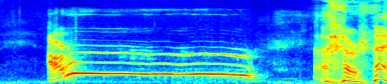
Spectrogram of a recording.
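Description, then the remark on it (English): People imitate a hound dog's howl to close out the Old Dogs REI Network show, with one long, loud, sustained wavering note lasting about two seconds, then a brief pause before laughter and voices rush in. “We're called the Old Dogs REI Network, so we like you to close out our show with your best old hound dog howl.”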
